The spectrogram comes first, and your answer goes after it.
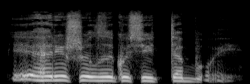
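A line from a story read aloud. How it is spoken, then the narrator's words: Old man growling. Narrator (Russian): прорычал старик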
